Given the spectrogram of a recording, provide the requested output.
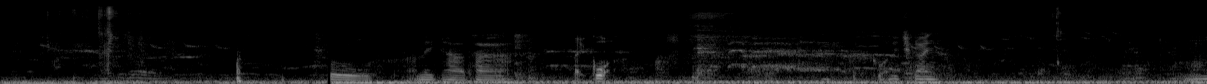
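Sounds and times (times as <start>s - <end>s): rooster crowing: 7.0s - 9.2s.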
